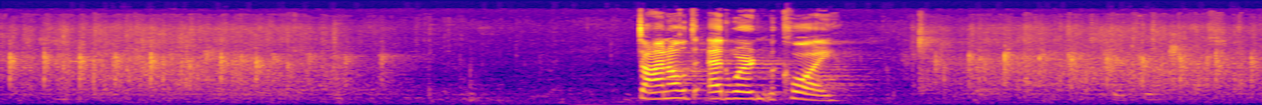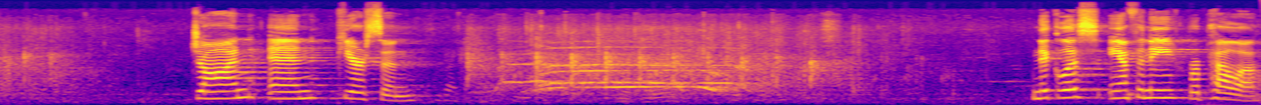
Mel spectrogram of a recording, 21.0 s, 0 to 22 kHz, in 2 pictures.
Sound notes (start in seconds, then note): 0.0 applause; 7.5 applause; 14.3 applause & Cheering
